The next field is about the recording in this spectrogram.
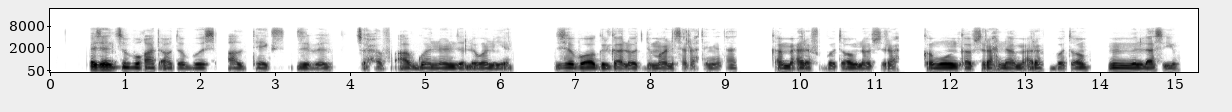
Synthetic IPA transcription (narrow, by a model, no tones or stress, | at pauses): ʔɨzɐnt͡sʼɨβukʼat̪a̰wt̪ʰo̞βusʔalt̪ʰekszɨβɨl | t͡sʼɨħufʔa̰βɡo̞nɐnzɐlːɐwonɨjːɛ̰n | zɨhɨβʔoɡɨlɡalo̞t̪d̪ɨmːanɨsɐrːa̰ħt̪ʰɐɲːat̪ʰat̪̚ | kʰa̰βma̰ʕɾɐfbot̪ʰomnaβsɨɾaħ | kʰɐmuwʊnkʰaβsɨɾa̰ħnaβma̰ʕɾɐfbo̞t̪ʰomː | ɨmːɨlːasɨjːu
